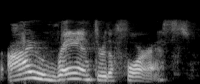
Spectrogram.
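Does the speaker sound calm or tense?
tense. It is said in a tense, urgent tone. Something was chasing the runner. "Maybe something was chasing you"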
